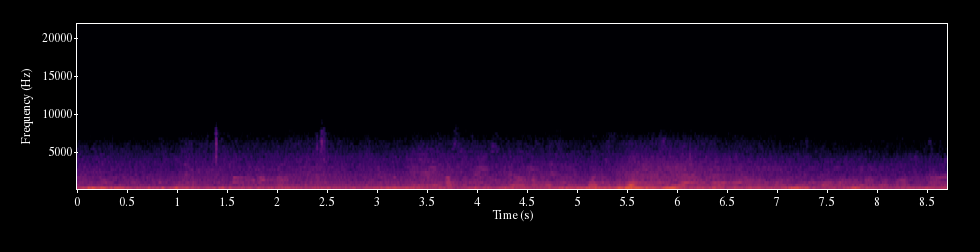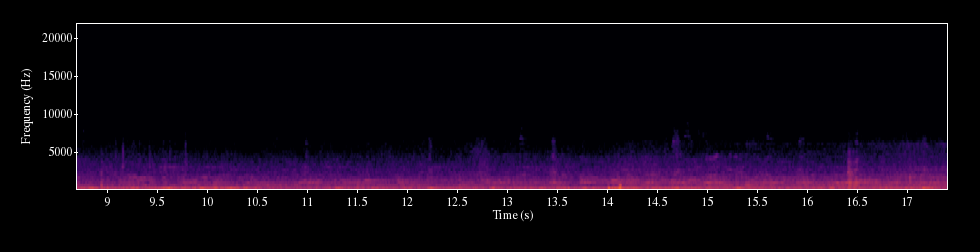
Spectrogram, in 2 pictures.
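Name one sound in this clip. Wind buffets outdoors in gusts.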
